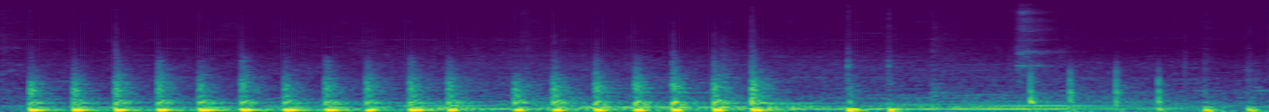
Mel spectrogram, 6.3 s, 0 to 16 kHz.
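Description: Knuckles rapping quickly on the steel body panels of a 2008 Audi A5, about five knocks a second, then more sparsely after about four seconds. This is a knock test of panels just lined with sound-deadening mat, played over music with a steady bass line.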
